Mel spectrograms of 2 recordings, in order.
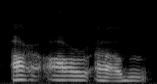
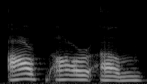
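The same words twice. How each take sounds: The two takes are said the same way.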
